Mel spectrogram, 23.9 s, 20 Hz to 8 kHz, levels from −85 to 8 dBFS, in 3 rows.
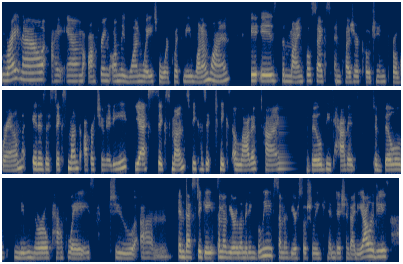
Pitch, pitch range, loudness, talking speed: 190 Hz, 180-215 Hz, -29 LUFS, 160 wpm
